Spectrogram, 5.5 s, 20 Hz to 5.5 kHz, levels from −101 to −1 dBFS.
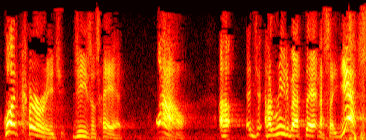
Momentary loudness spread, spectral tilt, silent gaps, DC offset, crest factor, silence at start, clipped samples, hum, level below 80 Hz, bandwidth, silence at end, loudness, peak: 17 LU; -6 dB/octave; none; under 0.1%; 20 dB; 0.05 s; under 0.1%; none; -54 dBFS; 5.4 kHz; 0 s; -19 LUFS; 0 dBFS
